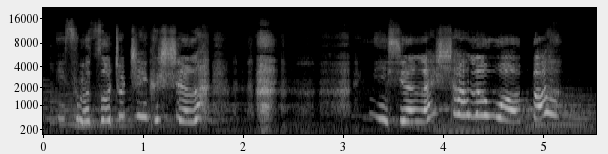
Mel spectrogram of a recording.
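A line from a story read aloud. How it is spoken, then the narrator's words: Terrified crying. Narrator (Chinese): 黛玉吓得魂飞魄散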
